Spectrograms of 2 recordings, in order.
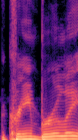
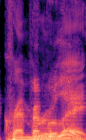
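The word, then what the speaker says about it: crème brûlée: me real quick cream cream brulee it's a creme brulee okay okay so we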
